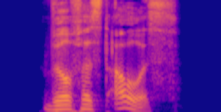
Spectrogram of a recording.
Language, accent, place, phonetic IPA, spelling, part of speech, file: German, Germany, Berlin, [ˌvʏʁfəst ˈaʊ̯s], würfest aus, verb, De-würfest aus.ogg
- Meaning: second-person singular subjunctive II of auswerfen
